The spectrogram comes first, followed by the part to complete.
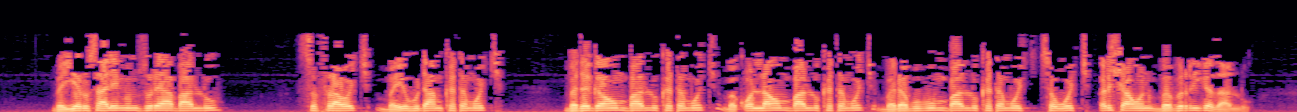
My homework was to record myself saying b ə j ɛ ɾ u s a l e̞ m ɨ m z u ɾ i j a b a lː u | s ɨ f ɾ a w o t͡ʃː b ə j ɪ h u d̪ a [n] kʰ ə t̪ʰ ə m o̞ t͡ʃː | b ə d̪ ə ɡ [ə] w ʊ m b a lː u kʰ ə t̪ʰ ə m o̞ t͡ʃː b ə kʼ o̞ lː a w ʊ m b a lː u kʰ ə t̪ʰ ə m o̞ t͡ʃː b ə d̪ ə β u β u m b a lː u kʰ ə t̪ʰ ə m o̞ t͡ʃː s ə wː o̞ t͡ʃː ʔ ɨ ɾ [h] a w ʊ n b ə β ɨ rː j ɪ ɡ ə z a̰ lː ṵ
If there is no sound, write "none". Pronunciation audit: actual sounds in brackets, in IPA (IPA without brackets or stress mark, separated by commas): m, a, ʃ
